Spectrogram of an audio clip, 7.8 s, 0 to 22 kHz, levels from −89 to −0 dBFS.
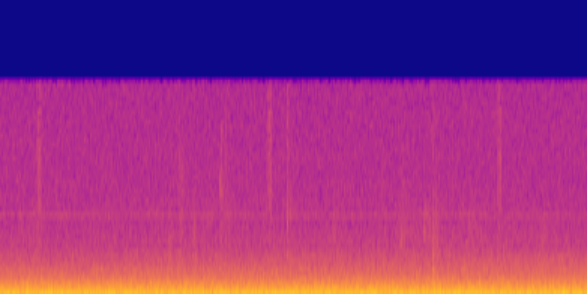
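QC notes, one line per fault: No faults to note.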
